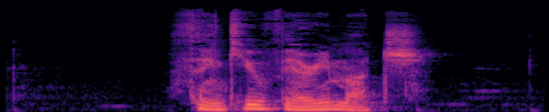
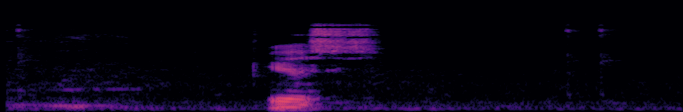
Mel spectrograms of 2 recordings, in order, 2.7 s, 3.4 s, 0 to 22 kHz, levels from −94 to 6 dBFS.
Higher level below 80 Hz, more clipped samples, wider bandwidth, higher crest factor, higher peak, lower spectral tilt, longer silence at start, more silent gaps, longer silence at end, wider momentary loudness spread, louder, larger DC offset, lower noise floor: first, -62 dBFS vs under -90 dBFS; neither; first, 15.5 kHz vs 9.6 kHz; second, 16 dB vs 24 dB; first, -14 dBFS vs -24 dBFS; first, -5.5 dB/octave vs -3.5 dB/octave; first, 0.9 s vs 0.1 s; neither; second, 0.65 s vs 1.55 s; second, 9 LU vs 21 LU; first, -29 LUFS vs -40 LUFS; neither; second, -73 dBFS vs -78 dBFS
